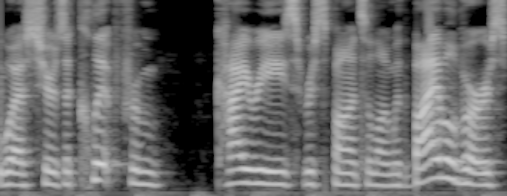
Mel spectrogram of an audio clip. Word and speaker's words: Kyrie: he's tweeting a response to Curie's. I want to say Curie, and that's not the way they say his name. Um, that Kanye West shares a clip from Kyrie's response along with Bible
